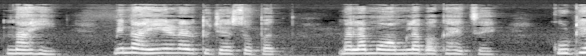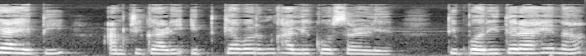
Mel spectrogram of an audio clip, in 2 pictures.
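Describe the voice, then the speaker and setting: Woman doing a defiant young girl, tearful, husky, mellow voice. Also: high voice, fairly even intonation, moderate pace.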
